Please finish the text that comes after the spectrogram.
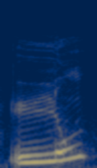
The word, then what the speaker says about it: long: then uh okay so long remember you don't pronounce the final J will become long.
